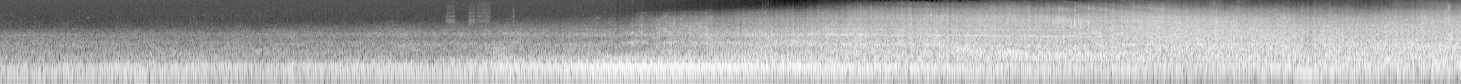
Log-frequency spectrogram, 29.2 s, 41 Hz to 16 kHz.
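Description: BNSF double-stack intermodal freight train led by GE ES44C4 diesel locomotives approaching and passing: the low drone of the diesel engines grows louder over the first dozen seconds, then gives way to the steady rumble of the stack cars' wheels on the rails as the train runs by.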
